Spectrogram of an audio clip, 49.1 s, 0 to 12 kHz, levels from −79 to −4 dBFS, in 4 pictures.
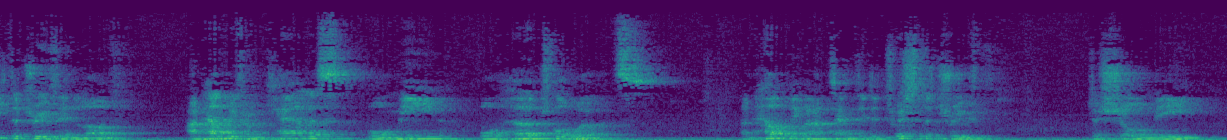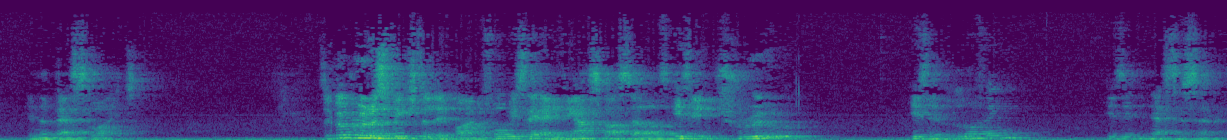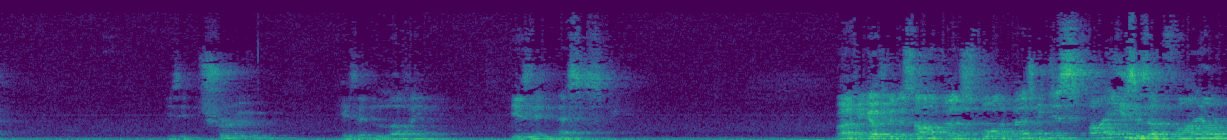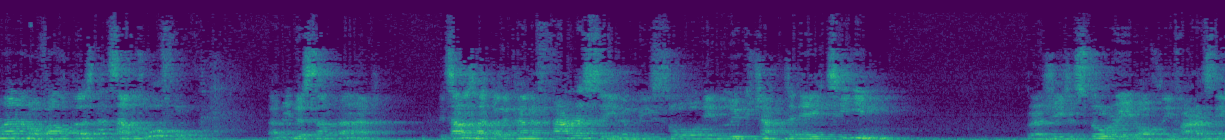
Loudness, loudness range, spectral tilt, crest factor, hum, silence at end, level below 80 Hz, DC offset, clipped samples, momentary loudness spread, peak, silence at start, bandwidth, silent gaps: -29 LUFS; 11 LU; -4 dB/octave; 20 dB; none; 0 s; -44 dBFS; under 0.1%; under 0.1%; 21 LU; -10 dBFS; 0 s; 11.5 kHz; none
